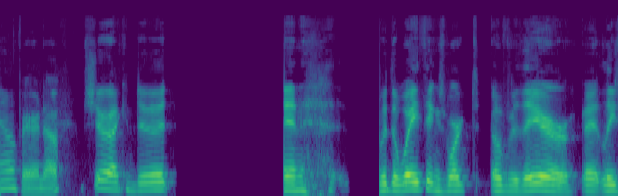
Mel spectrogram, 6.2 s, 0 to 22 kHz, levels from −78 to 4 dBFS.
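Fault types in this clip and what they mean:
Clock drift between sender and receiver: The sending end's clock runs slow here, roughly one and a half percent behind the receiver. The receiver's jitter buffer keeps draining as it plays out faster than the audio arrives, so it has to stretch things to avoid running dry. That mismatch runs through the whole clip and is the root of the small timing wobbles you hear.
Repeated timing corrections: From about 1.05 s to 5.54 s the receiver keeps repeating short slices of audio to compensate for the slow sender. Playback runs at effectively 98 percent speed, adding around a tenth of a second in total. The edits all push the same way but land at uneven spacing.
Clipped start after a pause: The output device drops into a sleep state during silence and needs a moment to wake back up, so the onset of the next sound gets eaten. It happens at 2.78 s, after a pause of about 1.1 s, losing 62 ms, and again at 3.73 s, after only about 0.3 s of quiet, losing 67 ms. 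Both times the speech jumps in abruptly with its leading edge missing.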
